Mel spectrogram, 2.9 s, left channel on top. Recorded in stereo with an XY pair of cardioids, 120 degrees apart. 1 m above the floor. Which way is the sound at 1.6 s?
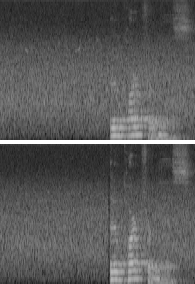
50° right.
